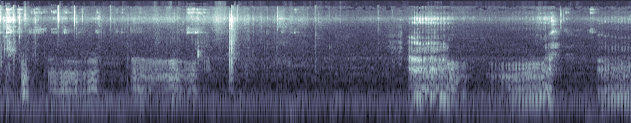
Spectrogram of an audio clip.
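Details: Pomeranian puppy trying to scare its owner: low rumbling growls in several bursts of one to two seconds, separated by short quiet gaps, with a few sharp clicks and knocks in between.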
